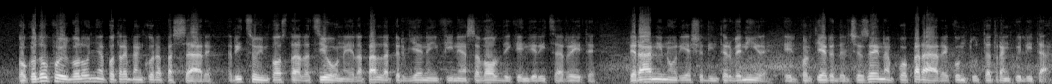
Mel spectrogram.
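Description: Noticeable background noise fills the recording. Through it, a man speaks very fast. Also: fairly low pitch for a man, ordinary pitch variation, hardly any pauses. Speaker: newsreel sports commentator. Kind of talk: 1970 sports newsreel commentary, scripted narration. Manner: formal, brisk, authoritative newsreel narrator.

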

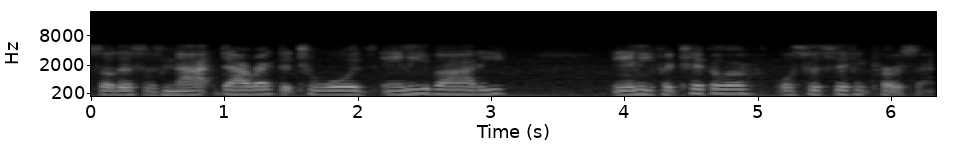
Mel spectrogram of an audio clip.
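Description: A woman's very deep, low voice at a fairly slow pace. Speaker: vlogger. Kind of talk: casual vlog chat, venting. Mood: annoyed, defiant. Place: home room. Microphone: webcam.

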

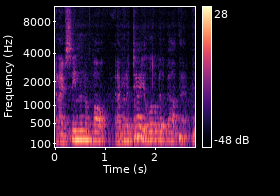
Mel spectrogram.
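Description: A high-pitched man speaks with audible room echo. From West Virginia. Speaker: economist; presenter. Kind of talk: presentation. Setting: hotel meeting room with audience. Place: meeting room.

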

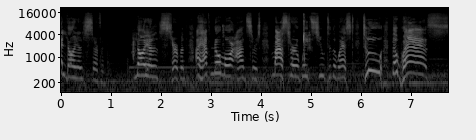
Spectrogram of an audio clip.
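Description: Clear music plays in the background as a woman, pitched high, uses a put-on character voice at a fairly slow pace. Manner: muffled, pleading.

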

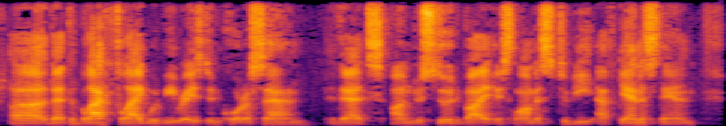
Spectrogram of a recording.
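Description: A man with an American accent, a bright, sharp tone and a fairly low pitch, at a moderate pace with ordinary pitch variation. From Pennsylvania, US. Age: 30s. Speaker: former extremist turned counter-extremism researcher; interview guest. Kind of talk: interview. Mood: calm, reflective. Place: home room. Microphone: earbuds.

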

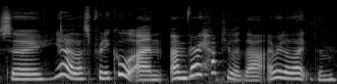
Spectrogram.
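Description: A woman's high-pitched voice. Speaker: toy unboxing vlogger. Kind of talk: casual vlog chat. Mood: cheerful, mildly excited. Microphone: phone near.

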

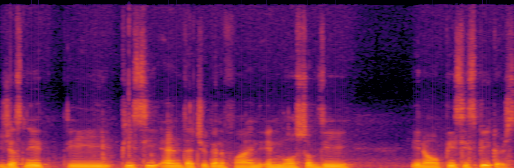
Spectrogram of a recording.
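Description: A man with a non-native accent speaks in a dark, mellow tone. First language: not English. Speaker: YouTuber / DJ tutorial maker. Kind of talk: tutorial. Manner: casual, halting with frequent fillers.

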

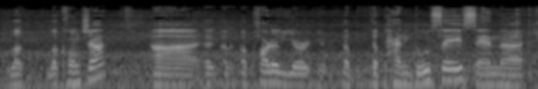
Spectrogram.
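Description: A man's voice, dry and echo-free, over noticeable background noise. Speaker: food tour guide. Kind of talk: casual vlog chat. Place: street. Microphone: phone near.

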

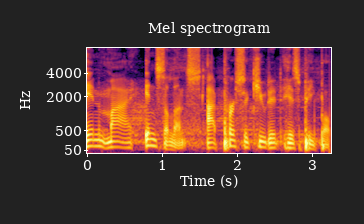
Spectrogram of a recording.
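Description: A fairly slow pace against a quiet background. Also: man. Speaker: visiting preacher. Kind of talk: sermon. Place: church. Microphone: handheld.

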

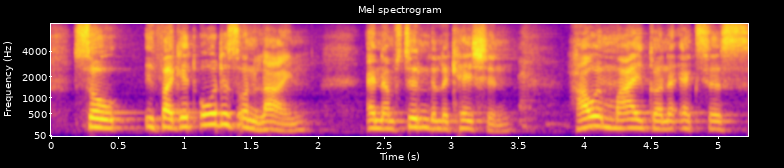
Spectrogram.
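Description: The man's tone is dark and mellow, and his pace is moderate. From South Africa, Strand township; South Africa. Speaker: audience member, small business owner; audience member. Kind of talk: audience question. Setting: stage with audience. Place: meeting room.

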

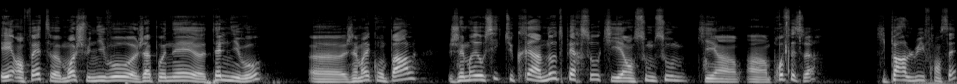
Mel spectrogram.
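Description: The man's pitch swings very widely. He talks at a moderate pace. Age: 30s. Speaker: content creator; guest. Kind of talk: casual chat. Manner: hesitant, many fillers. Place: studio. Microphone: studio mic.

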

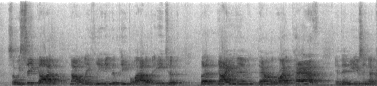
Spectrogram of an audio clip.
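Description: Strong room echo and light background noise surround a man's voice. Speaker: minister. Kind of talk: sermon. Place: church.

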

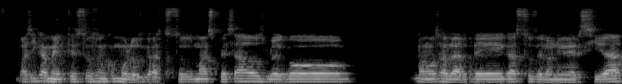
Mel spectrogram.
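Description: The delivery is monotone and flat, set at a moderate pace. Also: man, medium pitch for a man. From Colombia. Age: 20s. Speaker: medical student. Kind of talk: live interview. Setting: live stream. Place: home room. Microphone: webcam.

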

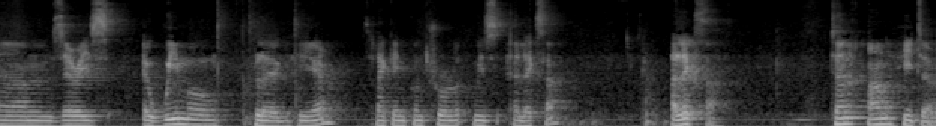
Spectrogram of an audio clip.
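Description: In a French accent, a man speaks at a very slow pace with fairly even intonation, a somewhat breathy voice, and long, frequent pauses amid audible room echo. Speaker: tech video creator. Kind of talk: tutorial. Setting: at home. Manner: hesitant, many fillers. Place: home room. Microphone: phone near.

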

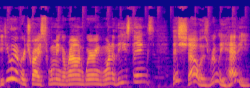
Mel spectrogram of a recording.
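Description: A put-on character voice at a fairly high pitch, full of very wide pitch swings, at a moderate pace over faint music in the background. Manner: cranky.

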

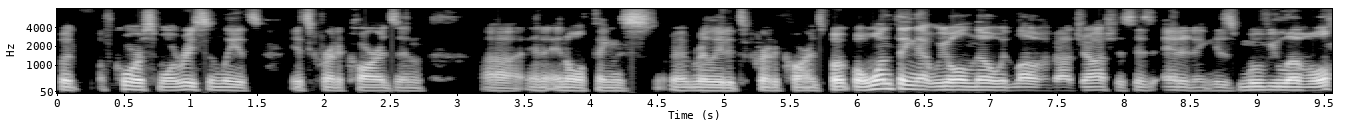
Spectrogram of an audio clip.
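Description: A man at a fairly quick pace, dry sound with no echo, quiet background. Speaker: podcast host. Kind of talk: podcast intro chat. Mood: upbeat, excited. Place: car. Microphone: earbuds.

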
